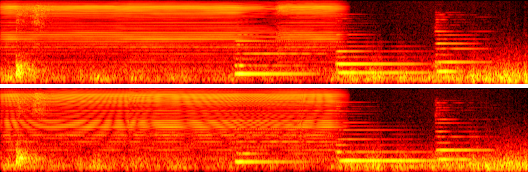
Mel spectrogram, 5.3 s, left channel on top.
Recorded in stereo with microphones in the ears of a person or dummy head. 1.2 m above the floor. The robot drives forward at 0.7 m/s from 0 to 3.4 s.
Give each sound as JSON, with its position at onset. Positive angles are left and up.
{"t": 0.1, "sound": "writing", "side_deg": 25, "distance_m": 2.0}
{"t": 2.3, "sound": "a piano", "side_deg": 45, "distance_m": 3.0}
